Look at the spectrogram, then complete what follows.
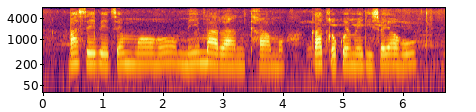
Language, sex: Southern Sotho, female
